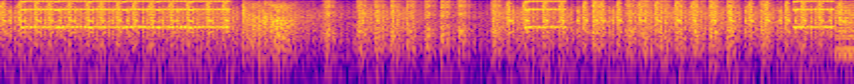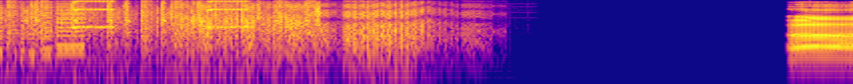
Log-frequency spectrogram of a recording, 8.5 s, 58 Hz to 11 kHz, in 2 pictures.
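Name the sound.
gunfire from the video game 1942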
